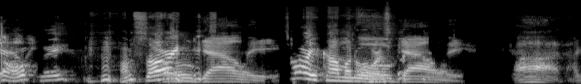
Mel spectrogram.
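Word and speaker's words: Eau Gallie: O'Galley, guys. It's O'Galley. Oh, okay. I'm sorry. O'Galley.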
